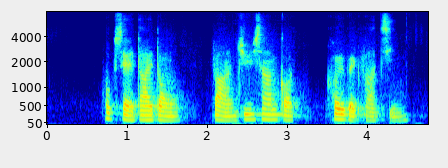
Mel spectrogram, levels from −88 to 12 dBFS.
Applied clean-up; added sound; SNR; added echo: neural separator model SepFormer DNS4.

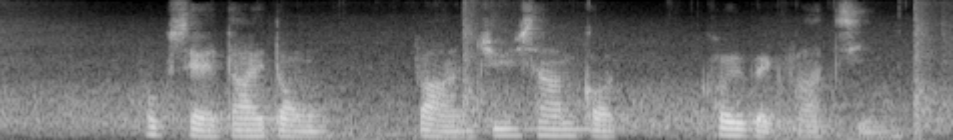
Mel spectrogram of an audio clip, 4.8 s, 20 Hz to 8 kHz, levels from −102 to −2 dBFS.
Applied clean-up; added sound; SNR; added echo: none; Gunshot, gunfire; 10 dB; none.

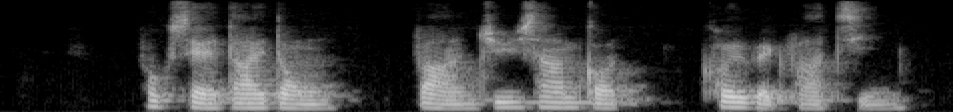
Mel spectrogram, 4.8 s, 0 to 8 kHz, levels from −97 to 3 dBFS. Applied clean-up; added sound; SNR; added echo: none; none; none; none.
